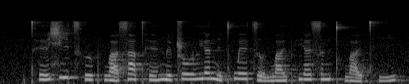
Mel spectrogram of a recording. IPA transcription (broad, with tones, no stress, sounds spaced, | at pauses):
t̪ʰ e˧˥ ɪ̯ ɕ i˥ t͡sʰ ɹ̩˧˥ pʰ w ä̰˨˩ s ä˥˩ t̪ʰ e˧˥ ɪ̯ n̪ i˧˥ ʈ͡ʂ o˥ ʊ̯ l j ɛ˥ n̪ ḭ˨˩ t̪ʰ w e˥ ɪ̯ t͡s ɹ̩˨˩ n̪ w a˧˥ ɪ̯ pʰ j ɛ˥ s ə˥ n t̪ʰ w a̰˨˩ ɪ̯ t̪ʰ i˧˥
